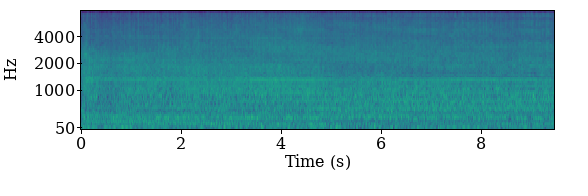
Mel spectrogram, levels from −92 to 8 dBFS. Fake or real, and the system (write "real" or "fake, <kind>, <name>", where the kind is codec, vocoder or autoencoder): fake, vocoder, Vocos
